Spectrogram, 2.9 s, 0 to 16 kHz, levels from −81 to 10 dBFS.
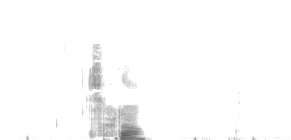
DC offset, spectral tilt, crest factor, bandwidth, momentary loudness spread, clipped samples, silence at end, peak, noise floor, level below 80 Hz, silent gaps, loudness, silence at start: under 0.1%; -4.5 dB/octave; 24 dB; 11.5 kHz; 20 LU; under 0.1%; 1.45 s; -14 dBFS; -73 dBFS; -84 dBFS; none; -33 LUFS; 0.9 s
